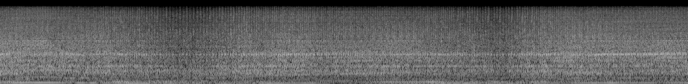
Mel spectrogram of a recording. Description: Weird noise coming from the top RHS corner of the engine in my 1996 Aus Delivered Honda Civic EK Cxi D16Y4 engine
